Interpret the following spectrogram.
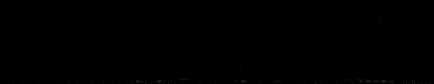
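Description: Near silence: room tone with a few faint computer mouse clicks, spaced out at first and a quick run of clicks near the end.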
